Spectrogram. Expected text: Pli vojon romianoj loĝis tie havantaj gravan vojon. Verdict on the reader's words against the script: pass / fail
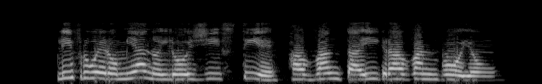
fail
